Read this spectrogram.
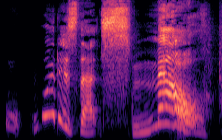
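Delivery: slow puzzled question; drawn-out puzzled asking; puzzled man. Acted. Man notices the smell.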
